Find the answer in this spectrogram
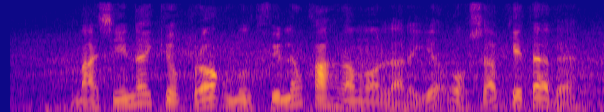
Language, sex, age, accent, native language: Uzbek, male, 25-34, Farg'ona, Uzbek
